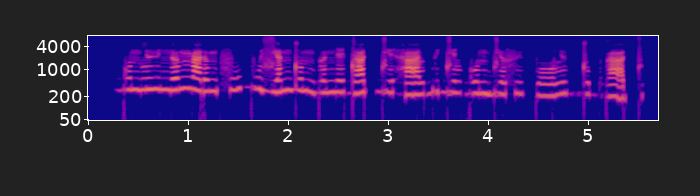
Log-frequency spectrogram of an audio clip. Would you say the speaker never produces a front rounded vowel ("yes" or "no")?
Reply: no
